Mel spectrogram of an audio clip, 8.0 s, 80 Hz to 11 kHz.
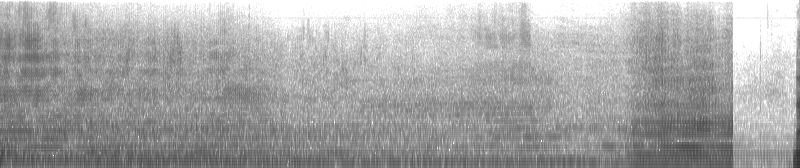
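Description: A Talbot-Lago T120 pre-war sports car's engine running at speed as the car passes and draws away, fading steadily. Near the end another car's engine swells for about a second, then cuts off suddenly.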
